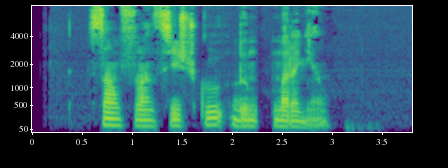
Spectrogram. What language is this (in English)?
Portuguese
